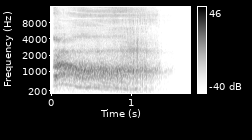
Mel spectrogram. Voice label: Male Naga Death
